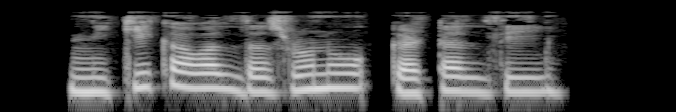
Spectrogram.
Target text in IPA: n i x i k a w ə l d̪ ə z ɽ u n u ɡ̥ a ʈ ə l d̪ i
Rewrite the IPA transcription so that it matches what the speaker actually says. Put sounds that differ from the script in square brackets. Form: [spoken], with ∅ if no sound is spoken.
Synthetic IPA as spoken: n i [k] i k a w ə l d̪ ə z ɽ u n [o] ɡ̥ a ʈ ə l d̪ i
